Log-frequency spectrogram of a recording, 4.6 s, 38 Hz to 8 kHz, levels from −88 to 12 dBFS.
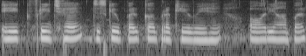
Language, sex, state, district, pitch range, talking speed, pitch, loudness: Hindi, female, Bihar, Patna, 190-205 Hz, 155 wpm, 195 Hz, -17 LUFS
